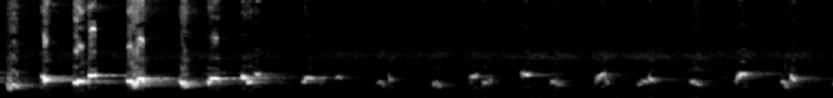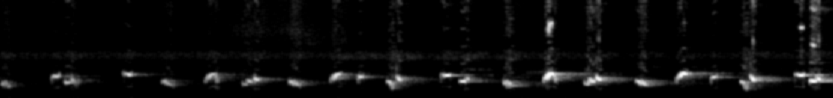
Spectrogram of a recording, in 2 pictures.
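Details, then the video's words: Yellow-vented bulbul, a lure for young birds: loud opening burst of bubbly notes, then a long even string of short rising and falling chirps about three per second. "suara kicau trucukan gacor ropel panjang ini ahlinya buat pancingan trucuk bahan muda"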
